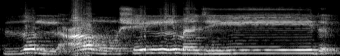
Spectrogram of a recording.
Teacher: दाल पे जब स्टॉप करेंगे दाल साकिन हो जाएगा, कलकला करेंगे, डबल साउंड आएगा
